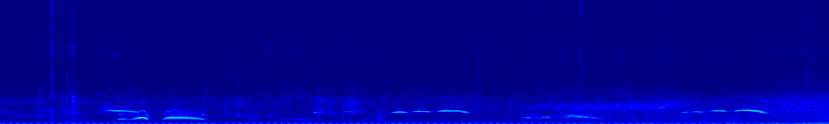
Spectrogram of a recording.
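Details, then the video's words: Tame spotted dove playing with a person's hand, giving short paired low coos in three bursts, each group paired with a higher arched whistled note, over a steady low background hum. "bunyi burung tekukur"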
